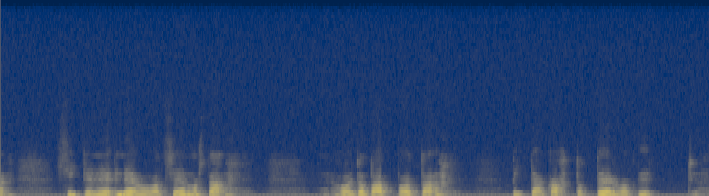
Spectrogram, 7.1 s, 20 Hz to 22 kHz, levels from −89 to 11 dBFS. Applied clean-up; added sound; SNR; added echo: none; none; none; none.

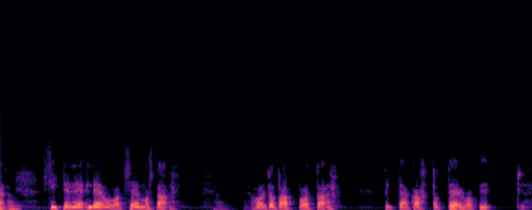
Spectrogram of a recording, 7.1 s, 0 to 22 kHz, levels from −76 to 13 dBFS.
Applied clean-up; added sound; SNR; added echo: neural mask model DeepFilterNet 3.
